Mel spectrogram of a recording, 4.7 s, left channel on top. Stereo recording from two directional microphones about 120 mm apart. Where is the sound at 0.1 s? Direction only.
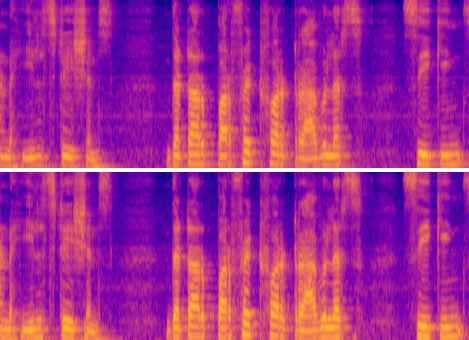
35° right (ahead or behind).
